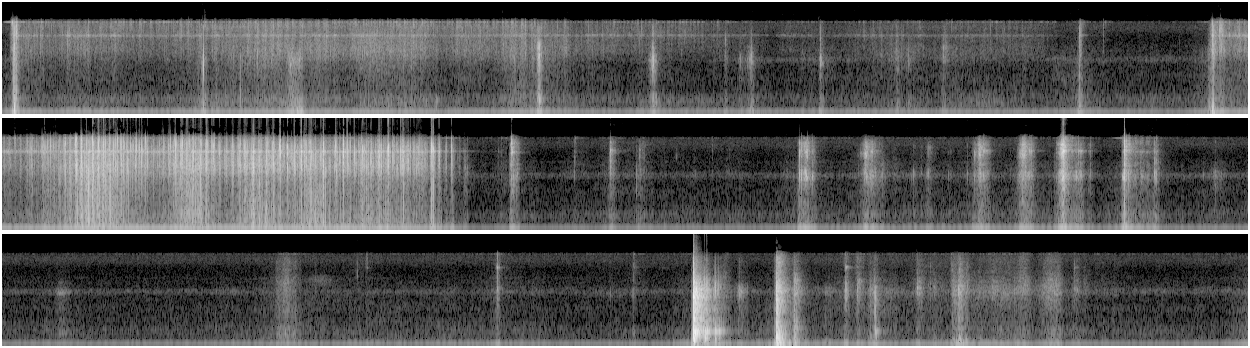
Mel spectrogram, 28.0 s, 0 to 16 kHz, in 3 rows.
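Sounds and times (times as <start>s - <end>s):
metal spinner rattling: 0.0s - 7.9s, 9.1s - 12.8s.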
